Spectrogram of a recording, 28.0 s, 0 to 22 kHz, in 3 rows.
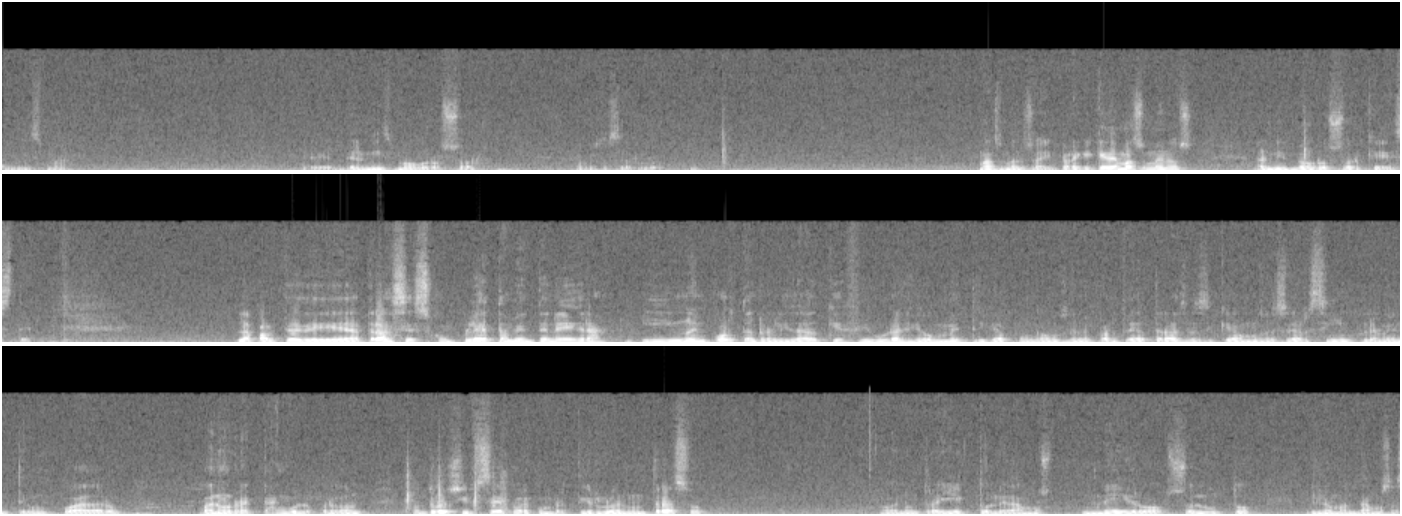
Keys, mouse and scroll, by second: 0.5 click, 1.3 click, 1.9 click, 2.6 click, 3.3 click, 4.9-6.7 ctrl+drag, 9.0-9.6 ctrl+scroll down 2, 14.5 click, 17.4-20.3 drag, 21.9 ctrl+shift+c, 24.3 click, 26.2 click, 27.1 click.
